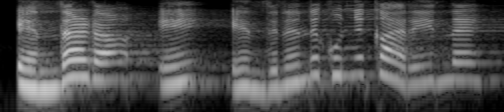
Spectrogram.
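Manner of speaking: a loud startled burst, then an anxious question; panicked concern; flustered worry. Acted. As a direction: rush in, worried for her. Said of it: "അവൻ വെപ്രാളപ്പെട്ടുകൊണ്ട് ചോദിച്ചു".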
